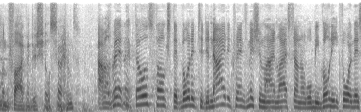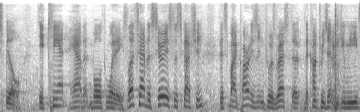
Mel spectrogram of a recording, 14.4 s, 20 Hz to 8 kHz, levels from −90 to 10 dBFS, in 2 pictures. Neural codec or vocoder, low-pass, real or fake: codec, 24 kHz, 0.9 kbps, WavTokenizer, medium music audio release; 7.2 kHz; fake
